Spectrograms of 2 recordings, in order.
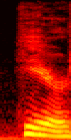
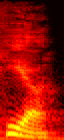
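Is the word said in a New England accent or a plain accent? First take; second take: plain; New England. First: It is said in a plain accent. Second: It is said in a New England accent.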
